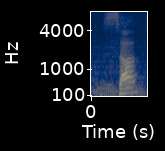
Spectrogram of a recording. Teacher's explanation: Silabeado es u-sa-pu. La sílaba que lleva la vocal tónica es pu y por ser final, acento prosódico.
